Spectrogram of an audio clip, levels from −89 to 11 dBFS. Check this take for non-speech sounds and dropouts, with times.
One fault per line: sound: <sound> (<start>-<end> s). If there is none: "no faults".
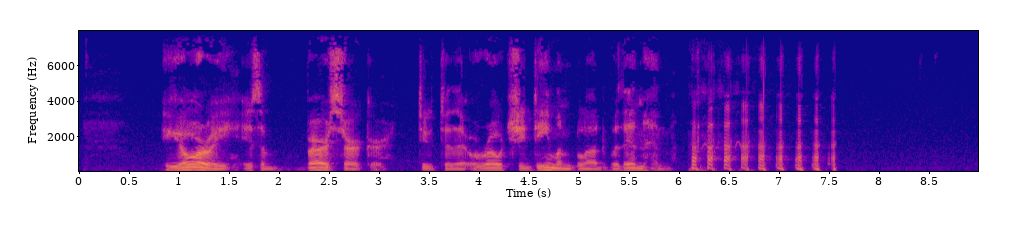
sound: laugh (6.1-7.6 s)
